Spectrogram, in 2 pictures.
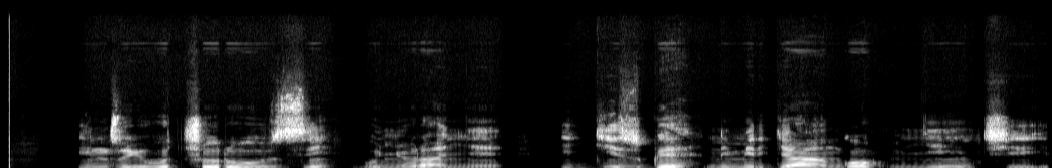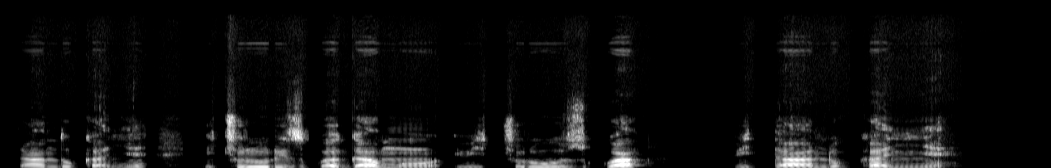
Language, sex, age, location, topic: Kinyarwanda, male, 25-35, Musanze, finance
